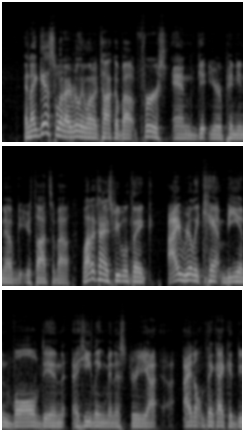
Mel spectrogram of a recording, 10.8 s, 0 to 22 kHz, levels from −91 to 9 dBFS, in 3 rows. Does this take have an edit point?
yes; 4 cuts; at 2.5 s, 4.7 s, 6.0 s, 8.2 s

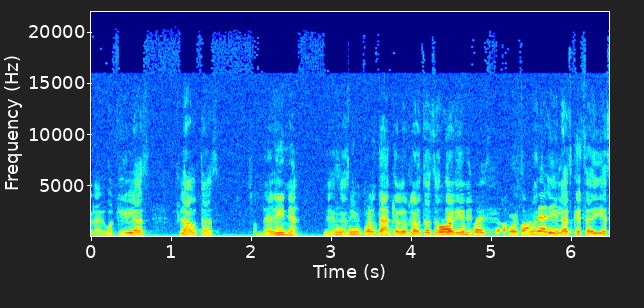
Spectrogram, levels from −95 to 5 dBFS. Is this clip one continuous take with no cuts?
no; 1 cut; at 3.2 s

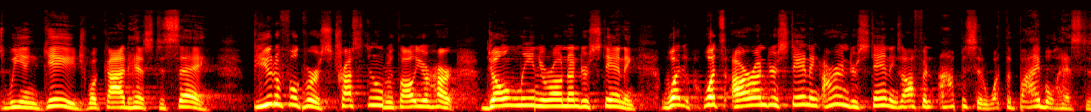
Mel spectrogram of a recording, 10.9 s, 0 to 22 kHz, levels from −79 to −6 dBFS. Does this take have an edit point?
yes; 4 cuts; at 3.0 s, 3.8 s, 5.3 s, 9.0 s

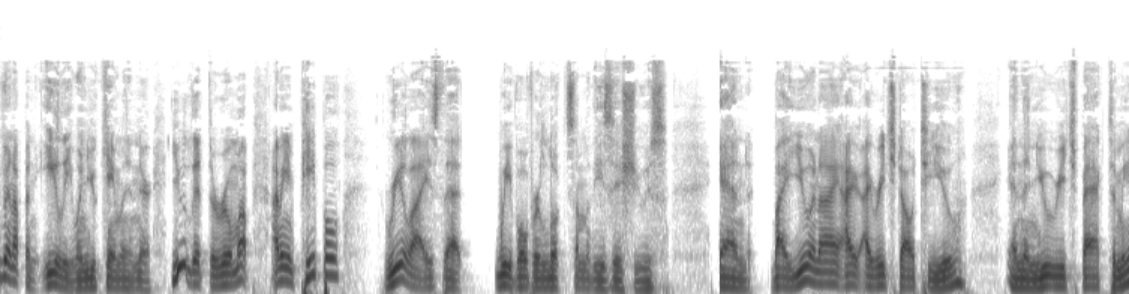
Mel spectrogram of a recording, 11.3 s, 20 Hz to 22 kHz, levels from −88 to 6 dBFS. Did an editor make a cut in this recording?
no; 0 cuts

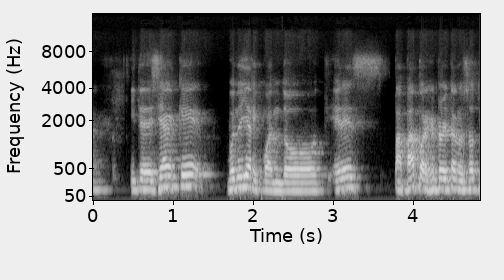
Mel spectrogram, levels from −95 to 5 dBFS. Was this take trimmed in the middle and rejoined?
yes; 2 cuts; at 2.0 s, 3.7 s

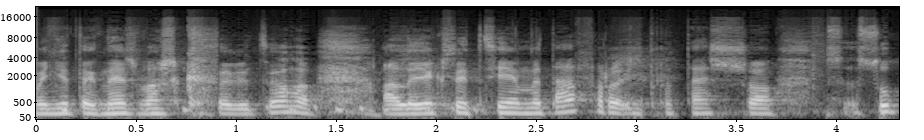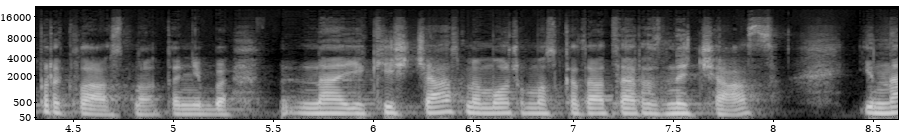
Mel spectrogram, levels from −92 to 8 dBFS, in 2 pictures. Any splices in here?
yes; 6 cuts; at 0.9 s, 2.2 s, 3.0 s, 3.9 s, 5.5 s, 7.2 s

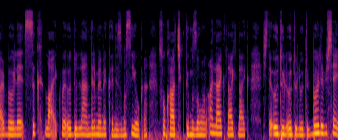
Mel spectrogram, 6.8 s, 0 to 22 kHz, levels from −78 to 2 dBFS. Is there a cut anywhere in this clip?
yes; 2 cuts; at 2.9 s, 4.5 s

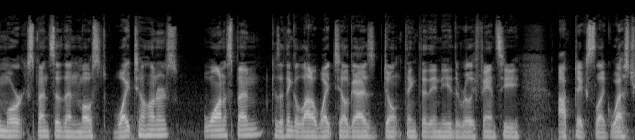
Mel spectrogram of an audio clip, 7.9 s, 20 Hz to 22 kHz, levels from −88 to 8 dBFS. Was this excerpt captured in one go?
yes; 0 cuts

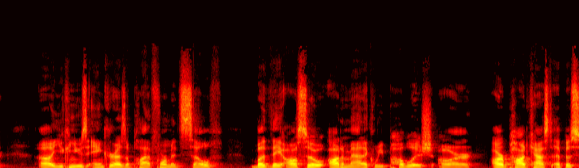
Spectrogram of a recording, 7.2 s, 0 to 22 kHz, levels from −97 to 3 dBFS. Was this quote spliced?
no; 0 cuts

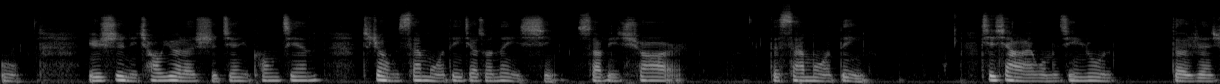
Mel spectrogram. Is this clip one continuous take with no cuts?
no; 2 cuts; at 5.7 s, 9.8 s

